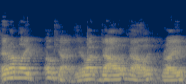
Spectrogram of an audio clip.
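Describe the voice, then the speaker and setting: In a Chinese accent, a man speaks at a fairly quick pace with a fairly high pitch and very wide pitch swings. Audible room echo surrounds the voice. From US, child of Chinese immigrants. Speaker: comedian. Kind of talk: stand-up. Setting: stage with audience. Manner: casual, lots of fillers.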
